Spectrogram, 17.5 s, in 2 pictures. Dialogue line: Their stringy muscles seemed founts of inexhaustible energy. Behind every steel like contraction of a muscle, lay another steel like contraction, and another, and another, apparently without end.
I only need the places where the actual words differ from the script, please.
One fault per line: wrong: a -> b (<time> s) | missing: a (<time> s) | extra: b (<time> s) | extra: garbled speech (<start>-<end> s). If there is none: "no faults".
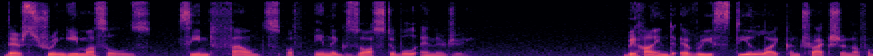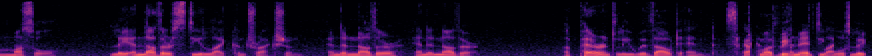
extra: garbled speech (16.0-17.4 s)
